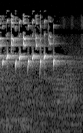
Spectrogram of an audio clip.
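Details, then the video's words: European goldfinch performing the copia malaga song used for training songbirds: a quick run of about eleven bright, ringing twittered notes over roughly one second, evenly spaced, then the phrase stops and fades to near silence. "Jilguero Cantando la copia malaga _ Goldfinch bird singing the wonderful sounds for training songs"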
